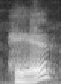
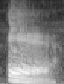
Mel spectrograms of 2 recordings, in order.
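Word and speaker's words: heir: h e i r friends remember we don't pronounce it as hair as many of us do that what's our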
